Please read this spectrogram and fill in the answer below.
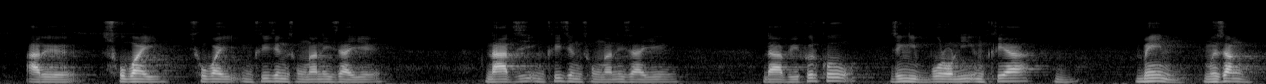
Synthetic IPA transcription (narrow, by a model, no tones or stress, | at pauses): a̰ɾɯ | sɔbaj | sɔbajɯŋkʰɾizɯŋsɔŋnanizajɯ | naɾziːŋkʰɾizɯŋsɔŋnanizajɯ | dabipʰɯɾkʰɔ | zɯŋibɔɾɔniɯŋkʰɾija | menmɯzaŋ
